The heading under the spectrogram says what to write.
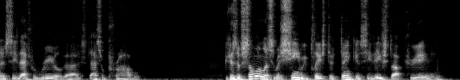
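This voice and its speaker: Speaking at a moderate pace, a man uses a medium pitch with vocal fry. His pitch makes very wide swings. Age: 50s. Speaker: podcast host. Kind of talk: podcast monologue. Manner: casual, conversational with fillers; halting, repeats words.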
